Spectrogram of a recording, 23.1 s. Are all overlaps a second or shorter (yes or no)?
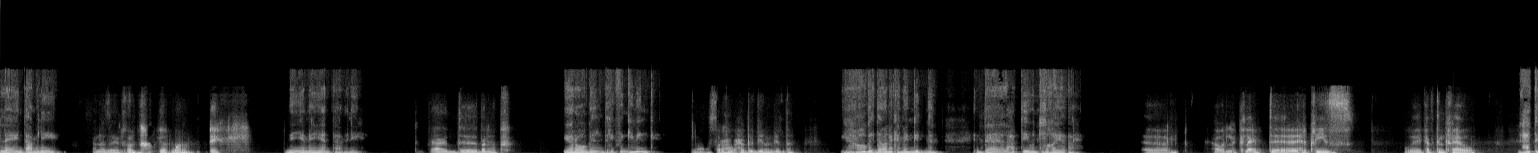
yes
